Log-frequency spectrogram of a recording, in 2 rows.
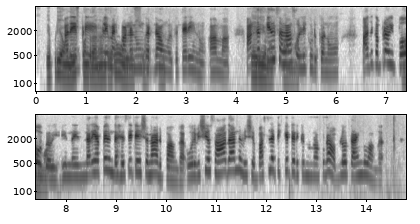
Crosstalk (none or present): present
